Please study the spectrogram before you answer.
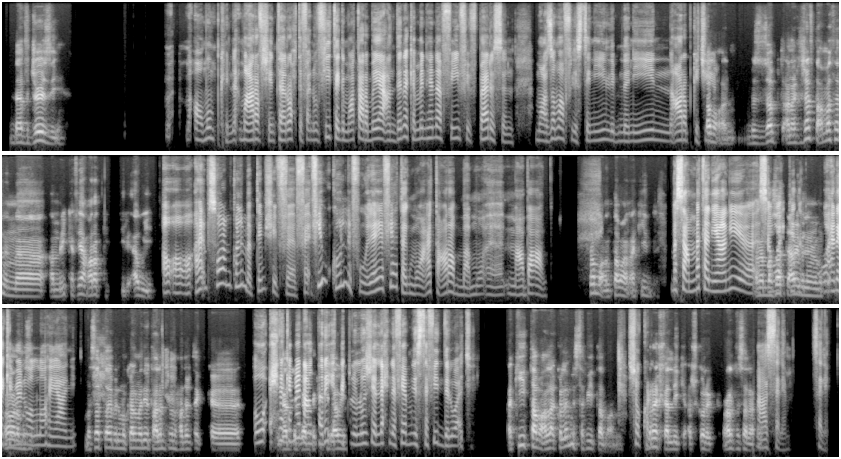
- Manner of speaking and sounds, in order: other background noise
- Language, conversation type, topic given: Arabic, unstructured, إنت شايف إن السوشيال ميديا بتضيّع وقتنا أكتر ما بتفيدنا؟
